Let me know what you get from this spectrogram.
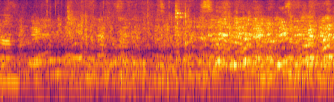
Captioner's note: audience chattering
